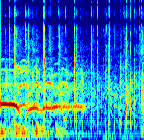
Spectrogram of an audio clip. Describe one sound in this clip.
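A referee's whistle blows at the start.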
